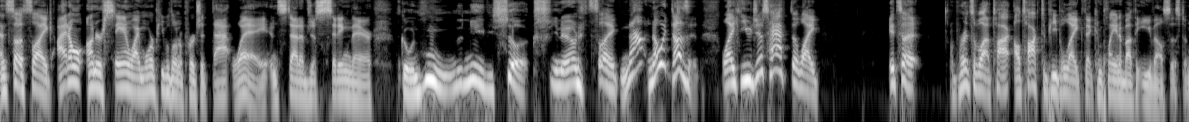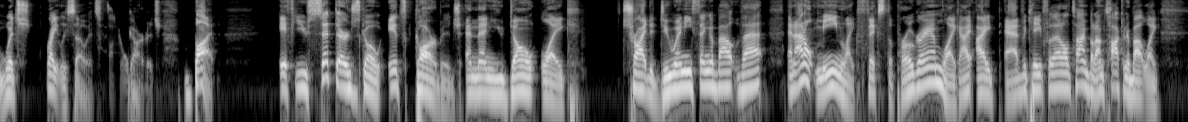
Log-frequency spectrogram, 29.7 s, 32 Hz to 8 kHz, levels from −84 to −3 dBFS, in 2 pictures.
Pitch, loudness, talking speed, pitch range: 130 Hz, -18 LUFS, 215 wpm, 110-160 Hz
